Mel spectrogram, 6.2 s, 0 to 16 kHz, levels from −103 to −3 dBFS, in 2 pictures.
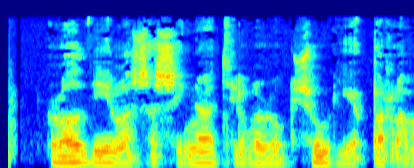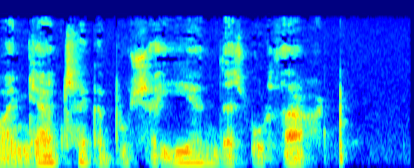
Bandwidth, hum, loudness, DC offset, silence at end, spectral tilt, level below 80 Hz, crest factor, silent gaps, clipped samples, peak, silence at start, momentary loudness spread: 11.5 kHz; none; -34 LUFS; under 0.1%; 0.5 s; -4 dB/octave; -52 dBFS; 20 dB; none; under 0.1%; -14 dBFS; 0.05 s; 9 LU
